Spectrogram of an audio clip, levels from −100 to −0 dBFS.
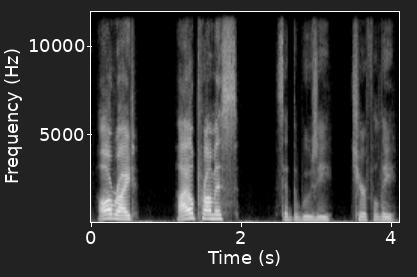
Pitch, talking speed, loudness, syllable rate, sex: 190 Hz, 115 wpm, -17 LUFS, 4.8 syllables/s, female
